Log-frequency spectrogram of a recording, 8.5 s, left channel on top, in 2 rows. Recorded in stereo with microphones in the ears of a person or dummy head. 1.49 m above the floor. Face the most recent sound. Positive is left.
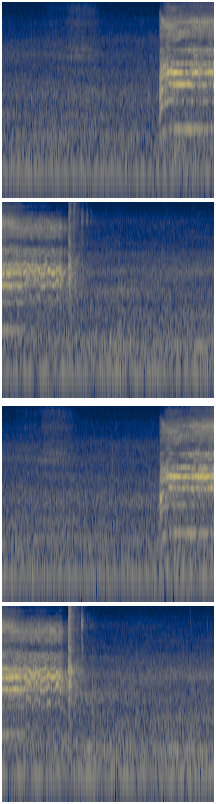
turn(degrees=-35)  # may be behind; listen again after turning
